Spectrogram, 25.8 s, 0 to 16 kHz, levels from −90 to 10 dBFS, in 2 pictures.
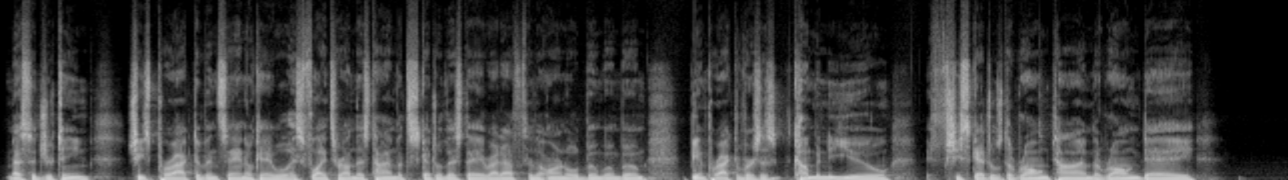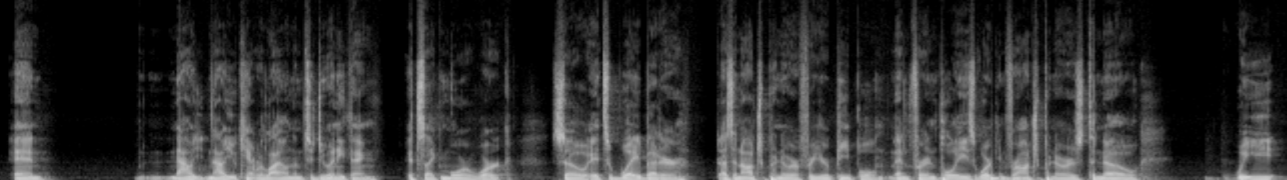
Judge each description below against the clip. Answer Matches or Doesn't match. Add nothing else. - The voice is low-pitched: Matches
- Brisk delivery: Doesn't match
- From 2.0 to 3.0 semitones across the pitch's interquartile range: Matches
